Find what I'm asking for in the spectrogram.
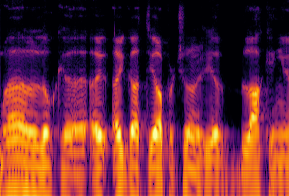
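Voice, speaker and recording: A man speaks with an Irish accent at a fairly low pitch with ordinary pitch variation. The background is quiet. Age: 60s. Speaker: local councillor. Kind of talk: casual chat. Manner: halting.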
